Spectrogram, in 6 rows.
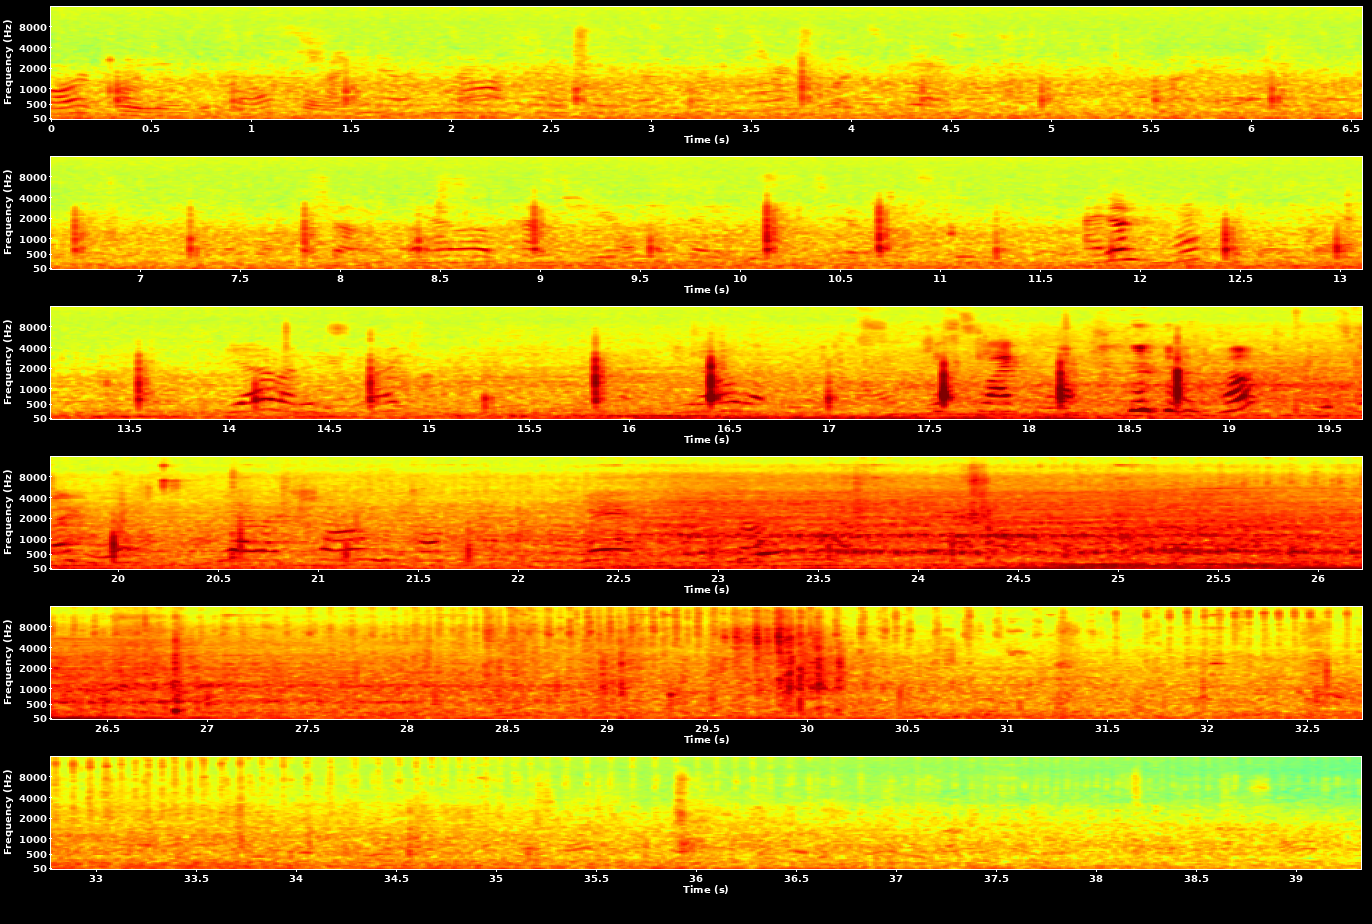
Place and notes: Berlin: Vermessungspunkt Friedelstraße / Maybachufer - Klangvermessung Kreuzkölln ::: 02.07.2010 ::: 01:51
